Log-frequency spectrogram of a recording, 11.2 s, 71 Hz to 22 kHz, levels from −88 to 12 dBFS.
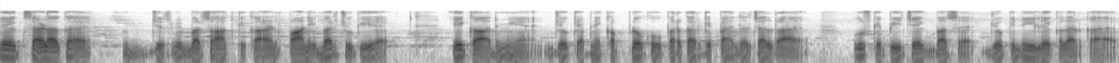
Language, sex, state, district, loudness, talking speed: Hindi, male, Bihar, Saharsa, -24 LUFS, 195 wpm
